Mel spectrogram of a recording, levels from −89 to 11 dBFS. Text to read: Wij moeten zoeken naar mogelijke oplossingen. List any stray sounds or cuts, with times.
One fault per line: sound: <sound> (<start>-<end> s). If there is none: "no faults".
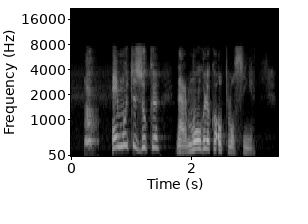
sound: bark (0.2-0.5 s)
